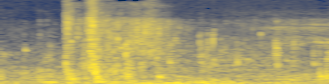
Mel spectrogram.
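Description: A small snapper splashing into the sea about half a second in, over water lapping against a jet ski's hull.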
